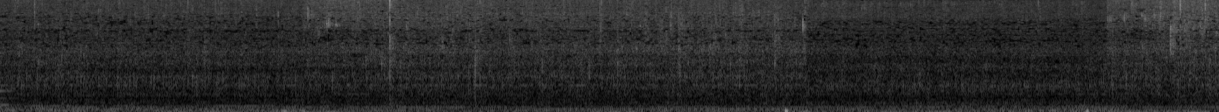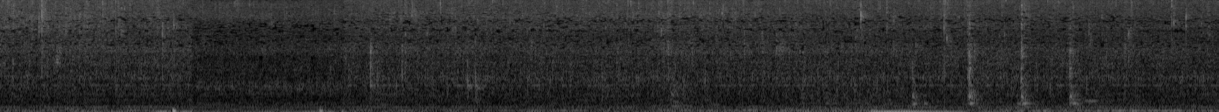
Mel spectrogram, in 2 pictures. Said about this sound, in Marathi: आणि नंतर शॅलो फ्राय करायचं तेल एकदा तापवून घेतल्यावरती गॅस बारीक करायचा आहे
